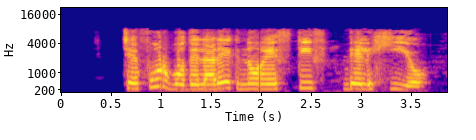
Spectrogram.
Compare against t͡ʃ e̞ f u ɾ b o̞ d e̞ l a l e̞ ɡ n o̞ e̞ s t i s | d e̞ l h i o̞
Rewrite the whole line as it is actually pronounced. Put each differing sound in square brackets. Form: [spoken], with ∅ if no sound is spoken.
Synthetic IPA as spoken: t͡ʃ e̞ f u ɾ b o̞ d e̞ l a [ɾ] e̞ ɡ n o̞ e̞ s t i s | d e̞ l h i o̞

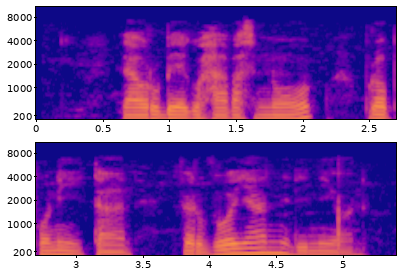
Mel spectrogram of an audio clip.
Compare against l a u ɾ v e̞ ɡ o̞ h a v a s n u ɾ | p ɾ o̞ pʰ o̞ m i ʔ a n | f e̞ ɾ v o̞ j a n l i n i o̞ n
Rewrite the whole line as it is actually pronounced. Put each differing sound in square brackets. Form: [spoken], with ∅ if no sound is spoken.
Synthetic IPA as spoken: l a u ɾ [b] e̞ ɡ o̞ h a v a s n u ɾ | p ɾ o̞ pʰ o̞ [n] i [t] a n | f e̞ ɾ v o̞ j a n l i n i o̞ n

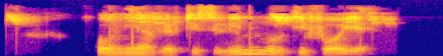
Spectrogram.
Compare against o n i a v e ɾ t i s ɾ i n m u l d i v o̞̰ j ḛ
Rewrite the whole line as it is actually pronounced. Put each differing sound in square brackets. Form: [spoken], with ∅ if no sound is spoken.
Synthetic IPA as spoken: o n i a v e ɾ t i s [l] i n m u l [t] i [f] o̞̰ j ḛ

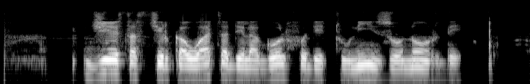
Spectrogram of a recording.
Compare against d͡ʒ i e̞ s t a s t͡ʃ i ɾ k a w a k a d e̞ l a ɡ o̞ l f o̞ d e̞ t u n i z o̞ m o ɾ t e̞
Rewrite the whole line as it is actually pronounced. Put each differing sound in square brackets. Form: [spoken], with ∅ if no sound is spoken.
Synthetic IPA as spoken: d͡ʒ i e̞ s t a s t͡ʃ i ɾ k a w a [t] a d e̞ l a ɡ o̞ l f o̞ d e̞ t u n i z o̞ [n] o ɾ [d] e̞

